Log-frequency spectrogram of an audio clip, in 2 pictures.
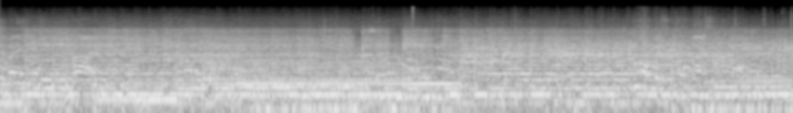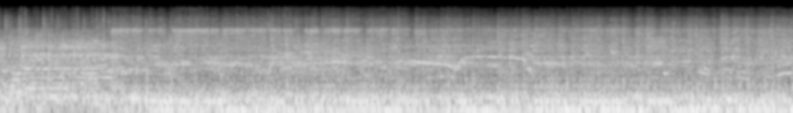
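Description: Live rock band playing a song through the PA. Held, ringing tones fill the first half; about twelve seconds in the low end fills out and the band plays a little louder.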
